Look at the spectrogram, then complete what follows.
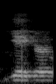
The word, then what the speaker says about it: Yaeger: Yaeger, like Chuck Yaeger.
